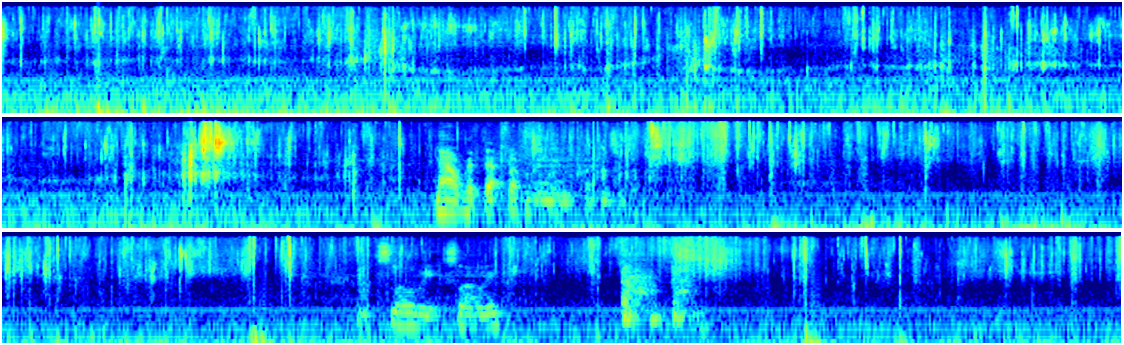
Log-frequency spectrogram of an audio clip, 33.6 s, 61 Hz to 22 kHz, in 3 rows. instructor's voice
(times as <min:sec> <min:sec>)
0:15.5 0:17.4, 0:26.0 0:27.4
